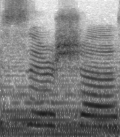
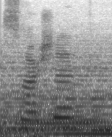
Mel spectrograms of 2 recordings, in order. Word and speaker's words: Saoirse: say Saoirse, some people say Saoirse, so it does. Even in the correct pronunciation, it varies person to person.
